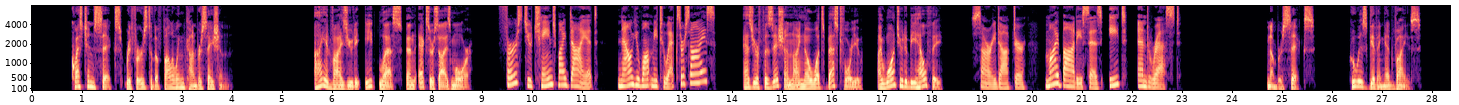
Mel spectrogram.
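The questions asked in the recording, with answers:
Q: Who is giving advice?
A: A doctor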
